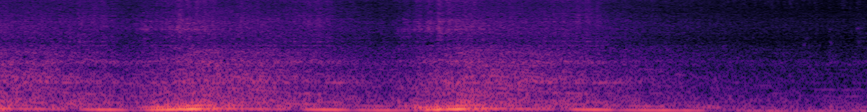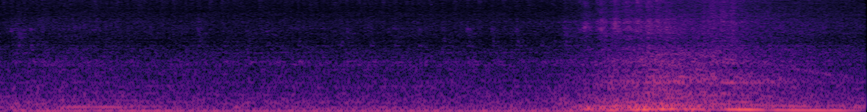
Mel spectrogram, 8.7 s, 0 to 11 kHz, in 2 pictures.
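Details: Saab 900 8-valve with Bosch K-Jetronic, after sitting unused and an alternator fix: three throttle blips from idle, each hesitant and uneven; stumble going off idle, first suspected in the fuel distributor.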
